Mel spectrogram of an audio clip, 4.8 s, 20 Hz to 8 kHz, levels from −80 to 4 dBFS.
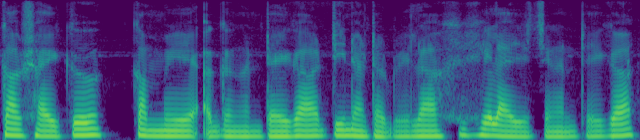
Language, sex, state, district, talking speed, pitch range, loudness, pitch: Wancho, male, Arunachal Pradesh, Longding, 200 wpm, 110-125 Hz, -15 LUFS, 115 Hz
